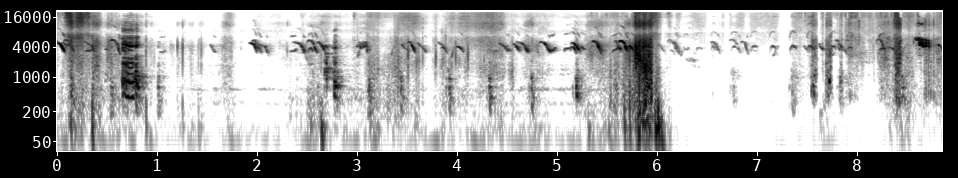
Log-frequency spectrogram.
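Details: Several just-hatched baby chicks giving rapid, thin, high peeps that slur downward and overlap constantly, with occasional heavy thumps and scuffling noises between the calls.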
